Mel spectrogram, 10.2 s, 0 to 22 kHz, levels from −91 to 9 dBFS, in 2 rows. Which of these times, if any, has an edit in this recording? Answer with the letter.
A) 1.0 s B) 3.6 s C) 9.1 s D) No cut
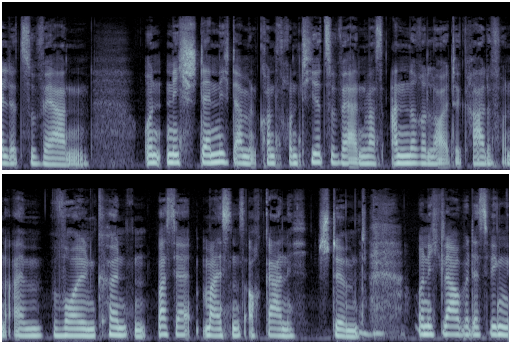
C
